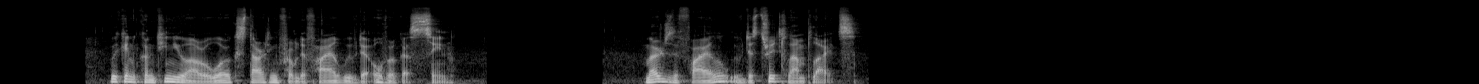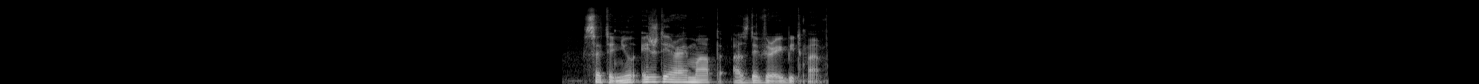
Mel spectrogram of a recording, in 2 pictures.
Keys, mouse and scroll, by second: 5.2 click, 5.8 click, 6.4 click, 8.1 click, 9.4 click, 10.6 click, 11.4 click, 13.1 click, 13.8 click, 14.6 p, 15.0 z, 15.3-16.4 alt+middle drag, 16.6 middle click, 16.7 alt+middle click, 17.1 alt+middle click, 17.3 middle click, 18.2 c, 18.7 click, 19.8 click, 20.4 m, 21.0 click, 21.1 click, 23.0 click, 25.1 click, 26.9 click, 29.2 click.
